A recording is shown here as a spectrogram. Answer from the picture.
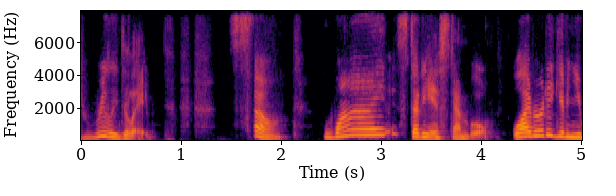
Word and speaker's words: Istanbul: up there for you in english we would say istanbul that b-u-l we get the oo sound so istanbul and all i put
